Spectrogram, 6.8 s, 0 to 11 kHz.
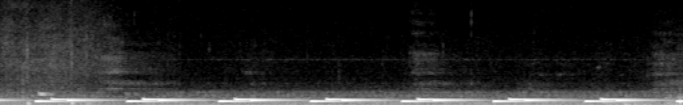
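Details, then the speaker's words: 2022 Ford Maverick Hybrid, 43,600 miles, in a quiet cab: three-note chime repeating about once a second, the cross traffic system fault warning. "okay cross traffic system fault can you hear it see"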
